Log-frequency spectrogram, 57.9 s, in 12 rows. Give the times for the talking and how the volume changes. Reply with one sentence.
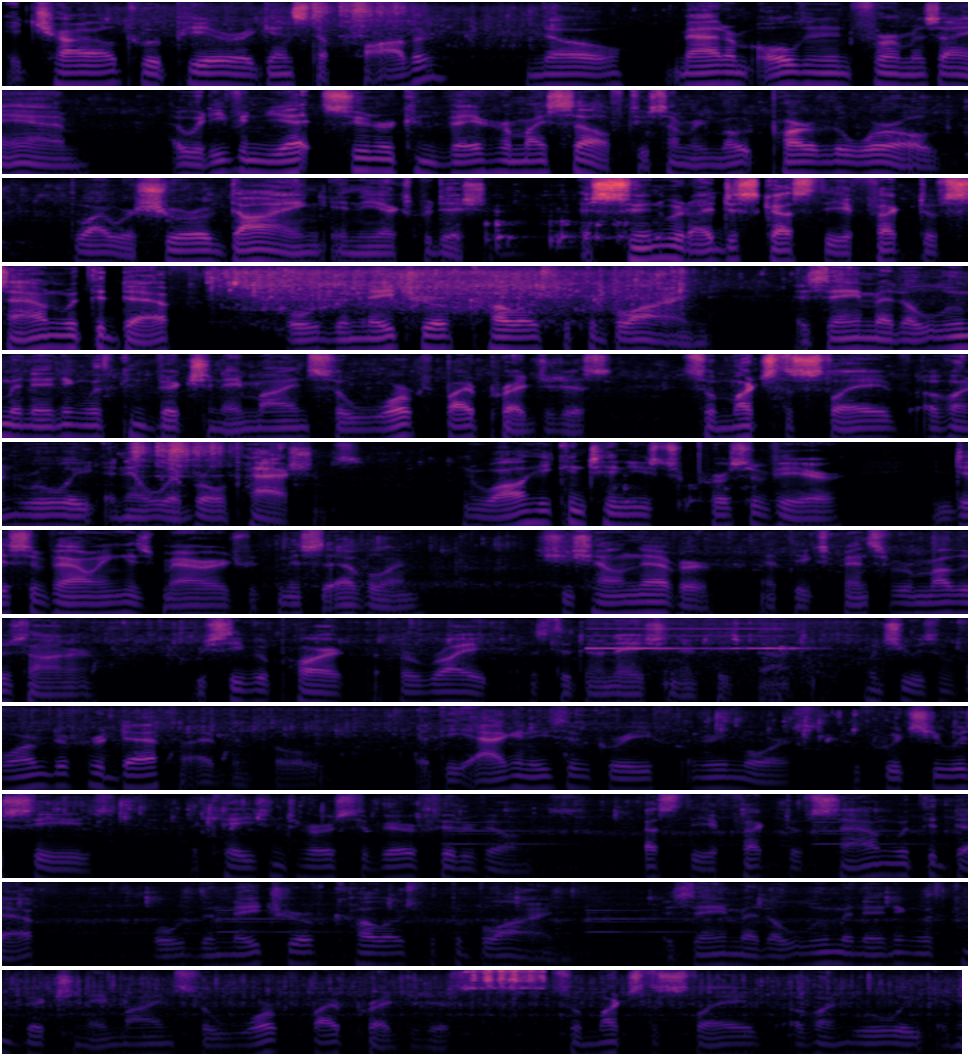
You can hear the talking from 0.0 to 57.8 s, getting quieter.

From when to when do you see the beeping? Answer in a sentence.
You can hear the beeping from 36.7 to 38.0 s.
